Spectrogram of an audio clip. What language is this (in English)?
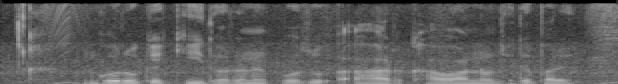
Bangla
